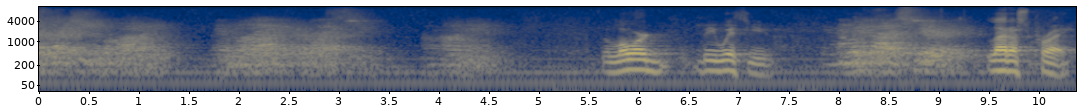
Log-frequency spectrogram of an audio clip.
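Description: A group of people recite together in unison in an echoing hall.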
